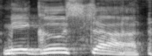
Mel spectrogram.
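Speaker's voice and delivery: high, drawn-out Spanish through laughter; goofy high-pitched attempt at Spanish; laughing mock tourist. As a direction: blurt it out slowly, laughing. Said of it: "And you're like".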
